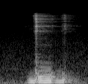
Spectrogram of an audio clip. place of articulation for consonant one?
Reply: velar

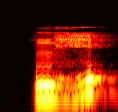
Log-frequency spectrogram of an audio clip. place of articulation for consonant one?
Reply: labial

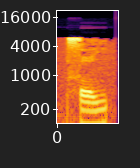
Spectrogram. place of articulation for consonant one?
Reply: alveolar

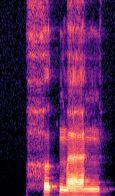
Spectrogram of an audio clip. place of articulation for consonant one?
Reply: glottal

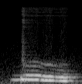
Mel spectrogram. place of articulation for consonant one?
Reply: labial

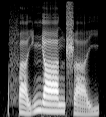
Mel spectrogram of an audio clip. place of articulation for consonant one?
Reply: labial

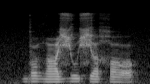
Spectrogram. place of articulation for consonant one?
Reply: velar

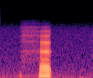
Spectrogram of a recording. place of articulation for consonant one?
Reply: glottal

